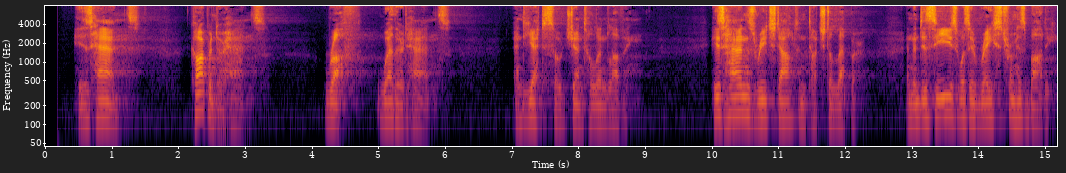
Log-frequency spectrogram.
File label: Monologue; Thaddaeus Lebbaeus; living last supper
